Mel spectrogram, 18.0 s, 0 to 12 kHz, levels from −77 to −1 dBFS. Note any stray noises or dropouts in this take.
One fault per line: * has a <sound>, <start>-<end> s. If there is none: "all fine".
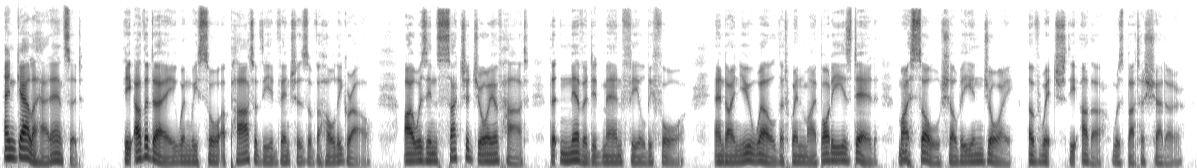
all fine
